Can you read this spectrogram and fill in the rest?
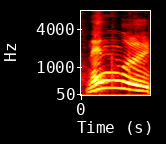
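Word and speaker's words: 냇물: 발음할 때 그렇죠. 낸물 이렇게 되면서 시옷에 해당되는 애가 니은 소리로 덧나는 거예요.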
